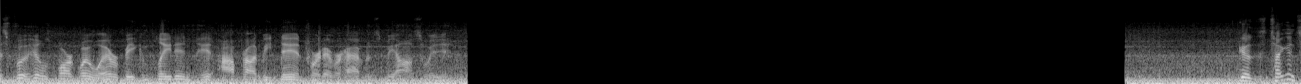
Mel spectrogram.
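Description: A motorcycle engine rumbles steadily.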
